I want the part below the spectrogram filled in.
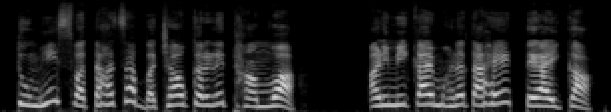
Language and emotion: Marathi, angry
